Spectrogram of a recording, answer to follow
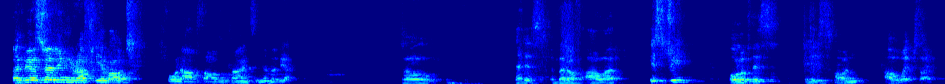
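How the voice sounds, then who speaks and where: A man speaks fairly slowly at a fairly high pitch, with very wide pitch swings and long, frequent pauses. Audible room echo surrounds his voice. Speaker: company CEO giving a career talk. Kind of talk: presentation to school students. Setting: school hall with student audience, no mic. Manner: loud.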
